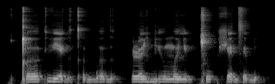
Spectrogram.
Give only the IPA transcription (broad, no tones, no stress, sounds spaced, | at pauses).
ǃ ɤː k vʲ ɛː ɡ ɤ kʼ ɤ ɡ b ɤ ɡ | ɭ œ ʎ bʲ uː m ɤ lʲ ɘ b ǀ u k ʃ ɛ d͡z ɘ b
